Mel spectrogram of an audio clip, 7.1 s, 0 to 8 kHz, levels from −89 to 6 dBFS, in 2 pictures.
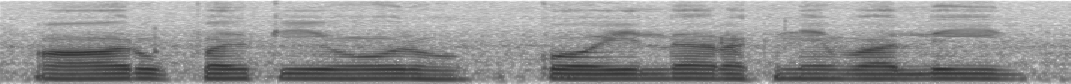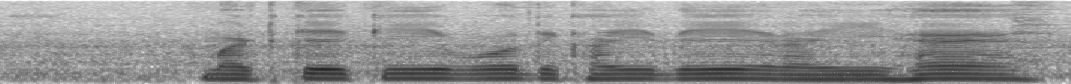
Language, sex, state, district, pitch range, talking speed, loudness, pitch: Hindi, male, Uttar Pradesh, Lalitpur, 125-130 Hz, 115 wpm, -16 LUFS, 125 Hz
